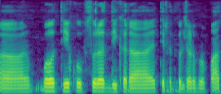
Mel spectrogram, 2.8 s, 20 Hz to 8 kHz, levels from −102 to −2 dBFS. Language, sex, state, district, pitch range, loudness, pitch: Hindi, male, Chhattisgarh, Bastar, 110-125 Hz, -20 LUFS, 110 Hz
